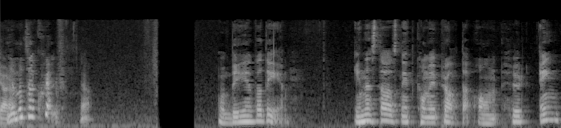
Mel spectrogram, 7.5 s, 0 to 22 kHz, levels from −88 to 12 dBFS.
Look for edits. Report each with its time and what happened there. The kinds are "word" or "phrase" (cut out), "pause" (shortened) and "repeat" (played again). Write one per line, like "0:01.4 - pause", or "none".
none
